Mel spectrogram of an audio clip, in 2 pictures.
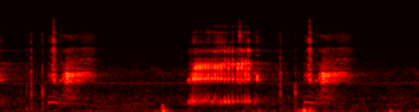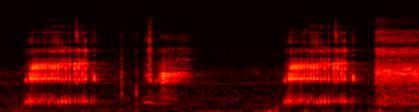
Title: Burping burps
